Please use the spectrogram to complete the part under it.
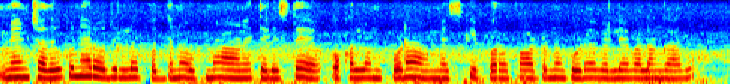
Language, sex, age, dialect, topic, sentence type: Telugu, female, 18-24, Central/Coastal, agriculture, statement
